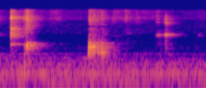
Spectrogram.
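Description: A few light clicks and knocks from a plastic measuring cup and an aerosol can of shaving cream being handled over a mixing bowl, the last one with a brief ring.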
